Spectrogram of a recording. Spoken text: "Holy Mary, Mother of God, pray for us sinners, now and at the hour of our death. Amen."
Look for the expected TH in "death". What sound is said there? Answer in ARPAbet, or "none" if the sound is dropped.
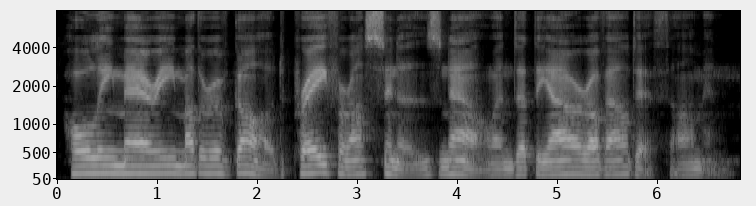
TH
